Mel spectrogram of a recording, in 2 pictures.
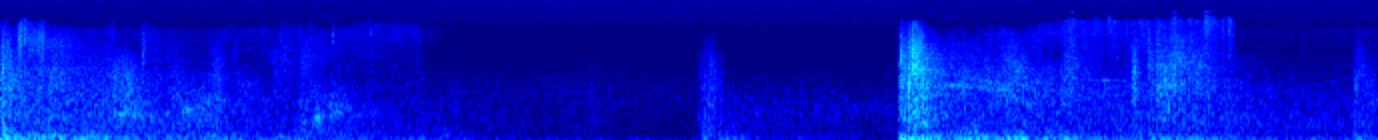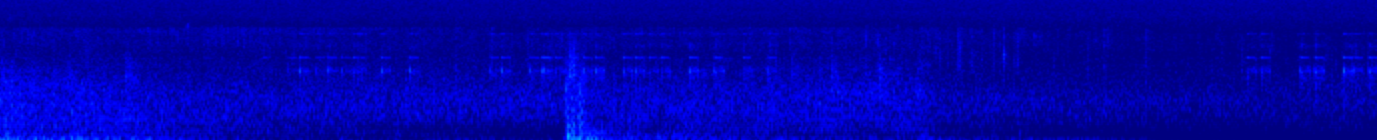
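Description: A tank cannon fires with heavy booms that rumble and fade away.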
